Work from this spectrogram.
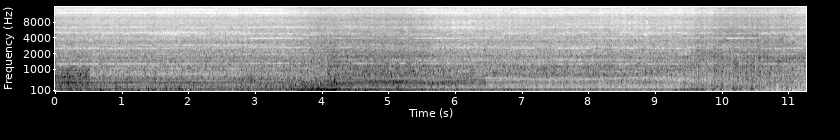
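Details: Copeland compressor making noise and cutting off, fan staying on: harsh, gritty rattling hum over the steady drone, rough throughout; compressor sounds unhealthy, cause unclear.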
